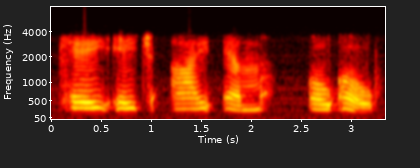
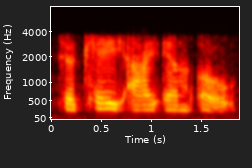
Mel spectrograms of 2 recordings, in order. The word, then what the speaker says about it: KiMo: to the English form the sound of the Isleta word which more closely is pronounced KH i m oo the softer sound of the K the way it would be pronounced I the non native peoples the word was anglicized k IM o capital k small I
